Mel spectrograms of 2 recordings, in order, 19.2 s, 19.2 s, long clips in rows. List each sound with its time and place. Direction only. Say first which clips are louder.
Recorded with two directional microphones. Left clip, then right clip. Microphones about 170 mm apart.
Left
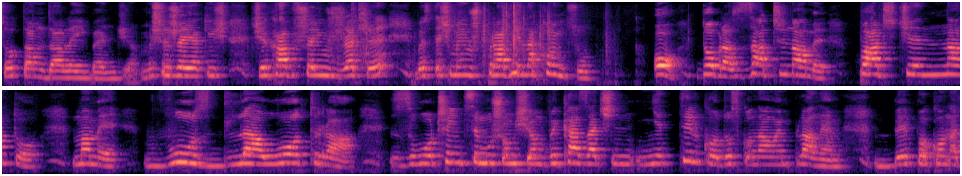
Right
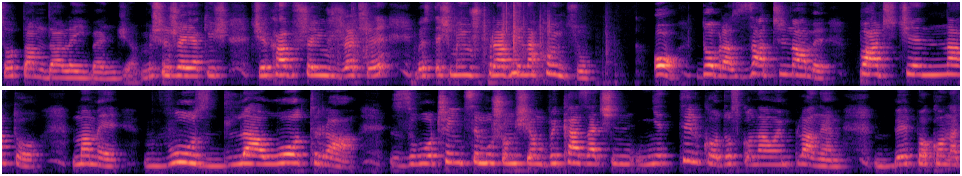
0.0 s speech: left 1 dB; centre (ahead or behind); by 10.8 s 15° right (ahead or behind)
11.2 s speech: right 1 dB; centre (ahead or behind)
